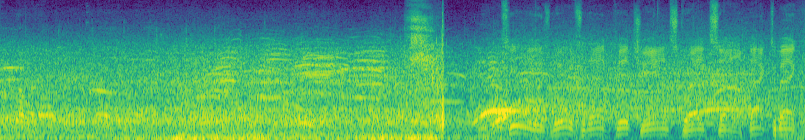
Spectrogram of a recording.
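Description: Ballpark crowd noise, then a sharp crack of a baseball bat meeting the ball on a swing about four seconds in. The crowd sound then drops away and music with wavering tones and a ticking beat comes in.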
